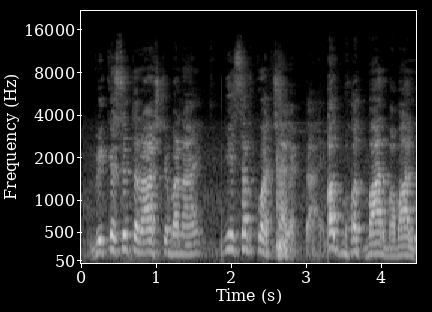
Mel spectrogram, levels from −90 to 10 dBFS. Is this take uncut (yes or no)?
no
